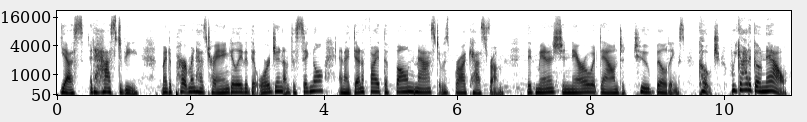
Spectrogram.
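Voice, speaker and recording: A woman acts an earnest, take-charge operations boss in a comic audio drama. Her voice is quite low and urgent, recorded very dry. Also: animated, a little fast, dry recording. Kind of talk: amateur comedy audio drama acting.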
